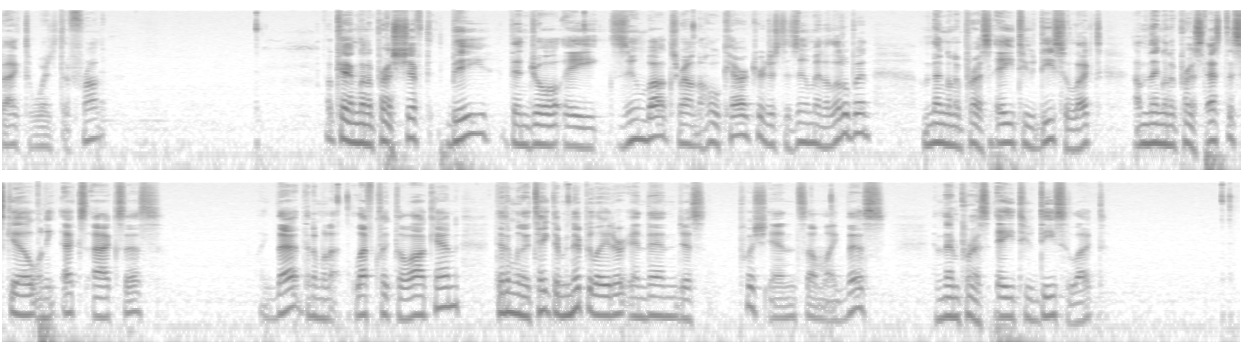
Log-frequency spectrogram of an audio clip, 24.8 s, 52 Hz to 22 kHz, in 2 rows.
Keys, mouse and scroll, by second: 4.4 b, 9.9 a, 12.0 s, 12.7 x, 22.3 a.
